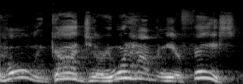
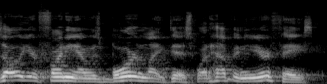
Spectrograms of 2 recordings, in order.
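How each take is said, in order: First: High-pitched, aghast retelling; re-enacted shock. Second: Mild mock comeback, near usual voice; imitated unimpressed retort. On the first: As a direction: exclaim it high, as if appalled at the sight. Shocked at sight of friend's face. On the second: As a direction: toss the question back, unimpressed. Friend throws the question back.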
